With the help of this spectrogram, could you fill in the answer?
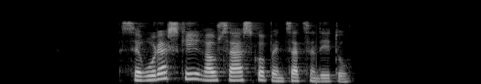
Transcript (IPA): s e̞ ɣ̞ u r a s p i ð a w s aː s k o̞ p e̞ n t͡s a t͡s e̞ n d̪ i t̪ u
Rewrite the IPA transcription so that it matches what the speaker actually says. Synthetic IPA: s e̞ ɣ̞ u ɾ a s k i ɣ a w s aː s k o̞ p e̞ n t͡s a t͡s e̞ n d̪ i t̪ u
